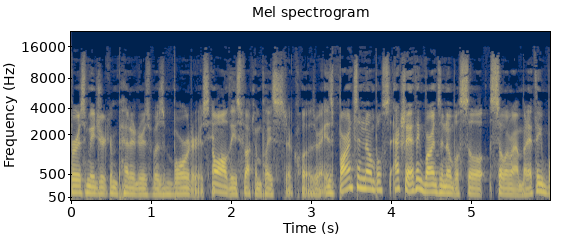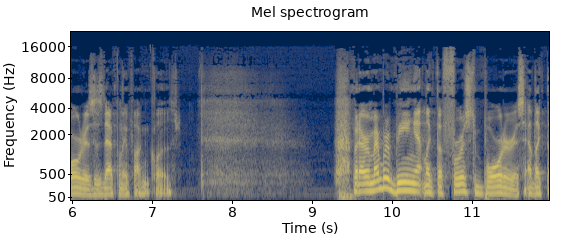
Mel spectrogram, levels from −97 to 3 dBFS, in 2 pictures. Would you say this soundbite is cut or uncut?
cut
